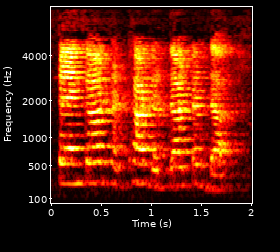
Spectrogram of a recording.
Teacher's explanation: ਟੈਂਕਾ ਵੈਸੇ ਤਾਂ ਇਹਨਾਂ ਨੂੰ ਉਲਟ ਜਿੱਬੀ ਕਹਿੰਦੇ ਆ, ਜਦੋਂ ਤੁਸੀਂ ਇਸ ਨੂੰ ਪ੍ਰੋਨਾਂਸ ਕਰੋਗੇ ਇਹ ਧੁਨੀਆਂ ਦਾ ਉਚਾਰਨ ਖੰਡ ਹੈ ਜਿਹੜਾ ਉਲਟ ਜਿੱਬੀ ਹੈ, ਇਹ ਜੀਭ ਉਲਟ ਜਾਂਦੀ ਹੈ ਜਦੋਂ ਤੁਸੀਂ ਇਹਨਾਂ ਨੂੰ ਪ੍ਰੋਨਾਂਸ ਕਰਦੇ ਹੋ।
